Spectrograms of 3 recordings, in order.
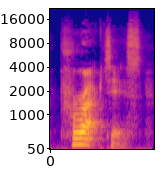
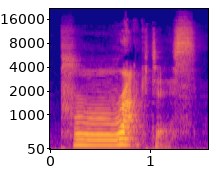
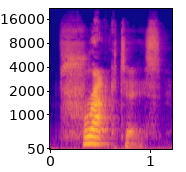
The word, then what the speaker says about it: practice: So I often hear it being pronounced practice, instead of practice. Okay? So the first thing to be aware of is to make sure that you're saying practice, a nice strong R sound without your tongue touching the roof of your mouth.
